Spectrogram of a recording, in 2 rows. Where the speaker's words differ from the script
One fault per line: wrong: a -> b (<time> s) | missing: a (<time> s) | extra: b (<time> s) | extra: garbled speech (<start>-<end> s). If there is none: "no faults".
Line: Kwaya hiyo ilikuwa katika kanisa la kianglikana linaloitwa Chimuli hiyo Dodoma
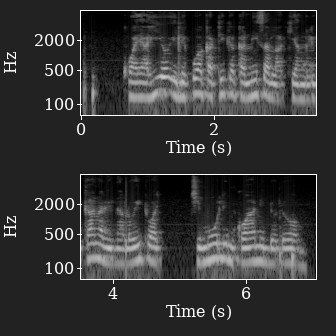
wrong: hiyo -> mkoani (5.7 s)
